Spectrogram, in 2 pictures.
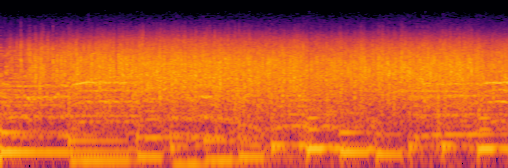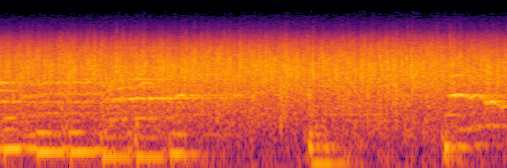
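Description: Closing theme music with a stepping bass line, playing over studio audience applause.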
